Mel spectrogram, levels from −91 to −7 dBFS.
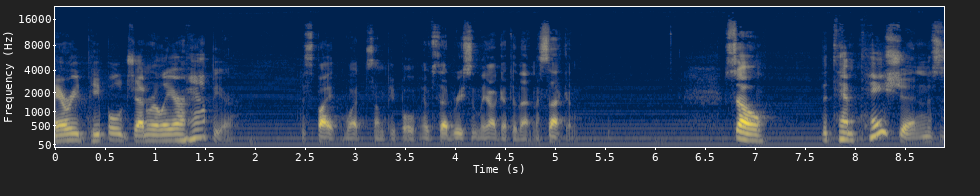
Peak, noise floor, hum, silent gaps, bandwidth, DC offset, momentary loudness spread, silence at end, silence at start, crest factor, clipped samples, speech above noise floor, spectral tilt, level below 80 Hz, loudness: -6 dBFS; -63 dBFS; none; none; 15 kHz; under 0.1%; 24 LU; 0 s; 0 s; 24 dB; under 0.1%; 34 dB; -4.5 dB/octave; -68 dBFS; -29 LUFS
